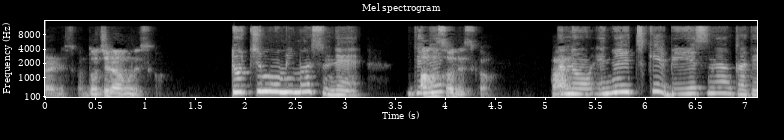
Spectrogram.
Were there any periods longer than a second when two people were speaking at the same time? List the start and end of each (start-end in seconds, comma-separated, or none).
none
